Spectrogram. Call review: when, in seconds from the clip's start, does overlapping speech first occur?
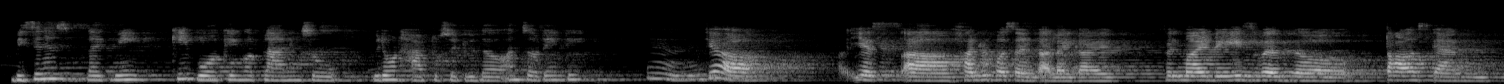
none

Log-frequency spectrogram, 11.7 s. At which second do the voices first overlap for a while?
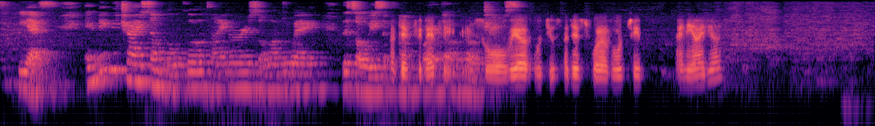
5.2 s

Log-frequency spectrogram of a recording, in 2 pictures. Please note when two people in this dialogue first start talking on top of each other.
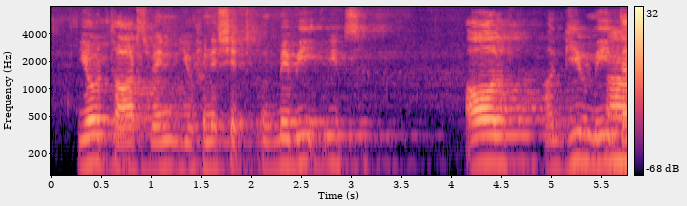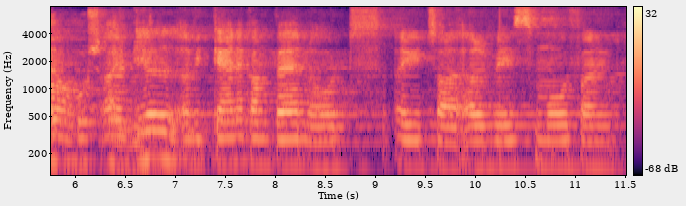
5.5 s

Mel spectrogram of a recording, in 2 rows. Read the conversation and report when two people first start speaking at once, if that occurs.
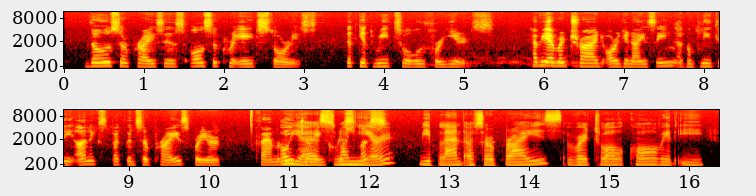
10.9 s

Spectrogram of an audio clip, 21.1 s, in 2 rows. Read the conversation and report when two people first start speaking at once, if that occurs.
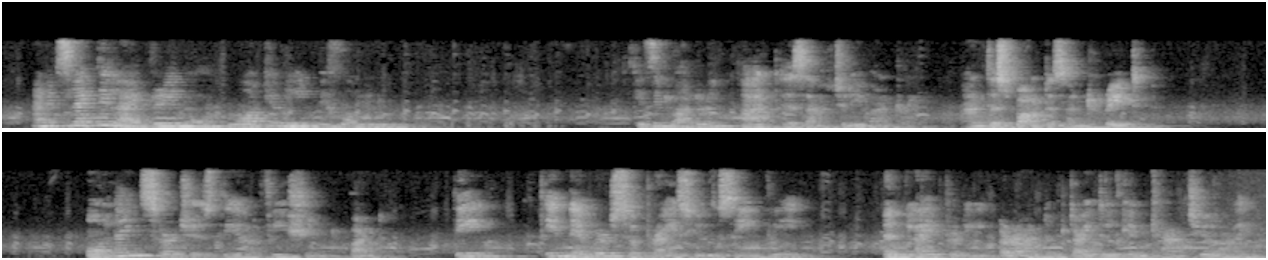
none

